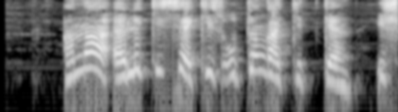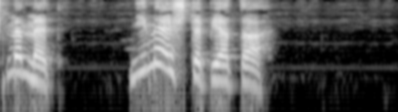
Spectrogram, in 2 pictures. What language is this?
Bashkir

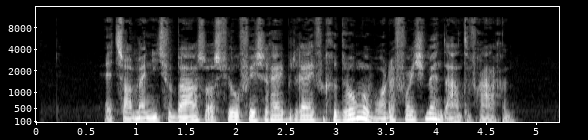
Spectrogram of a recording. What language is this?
Dutch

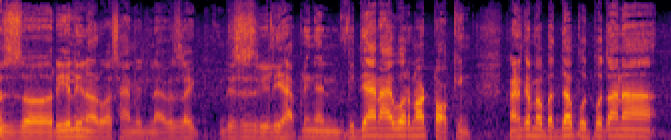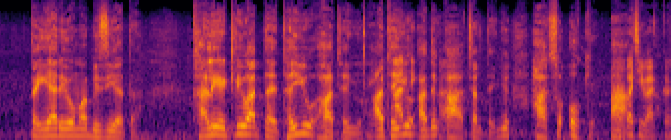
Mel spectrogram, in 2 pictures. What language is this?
Gujarati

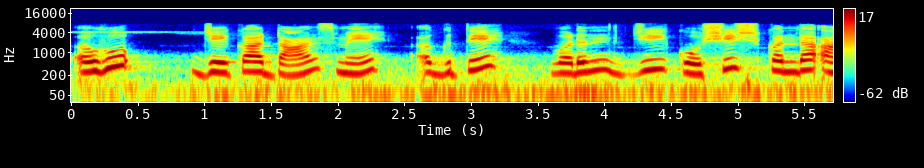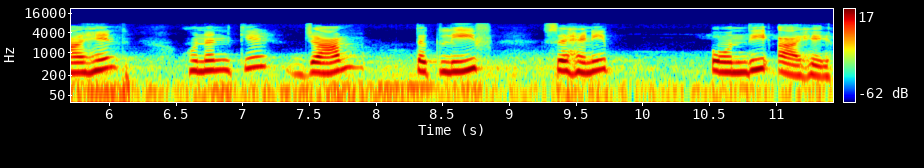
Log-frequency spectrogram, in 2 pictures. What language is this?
Sindhi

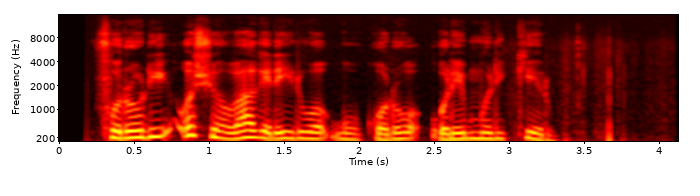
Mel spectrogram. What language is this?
Kikuyu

